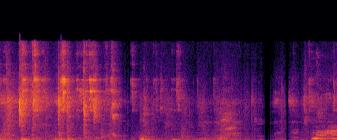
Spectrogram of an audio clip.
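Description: A dog whimpers and yips in short, high, repeated cries close by, with a brief quiet gap before a final rising whine.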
